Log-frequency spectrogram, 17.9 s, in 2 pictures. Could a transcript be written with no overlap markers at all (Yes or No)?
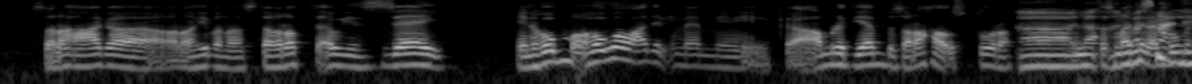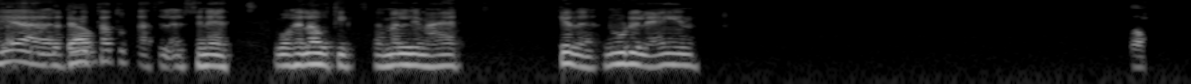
No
